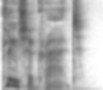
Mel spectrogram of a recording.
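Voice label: "plutocrat", British English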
